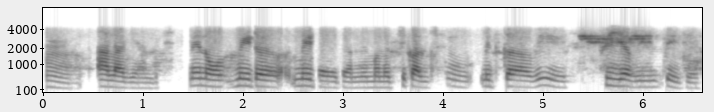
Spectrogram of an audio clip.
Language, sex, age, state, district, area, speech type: Telugu, female, 18-30, Telangana, Medchal, urban, conversation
